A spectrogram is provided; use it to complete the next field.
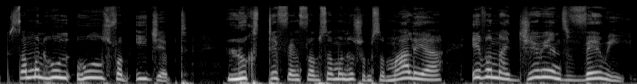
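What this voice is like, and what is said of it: Nigerian English accent. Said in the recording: “I come from one of the countries known as Nigeria. My accent is totally different from a Ghanaian.”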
